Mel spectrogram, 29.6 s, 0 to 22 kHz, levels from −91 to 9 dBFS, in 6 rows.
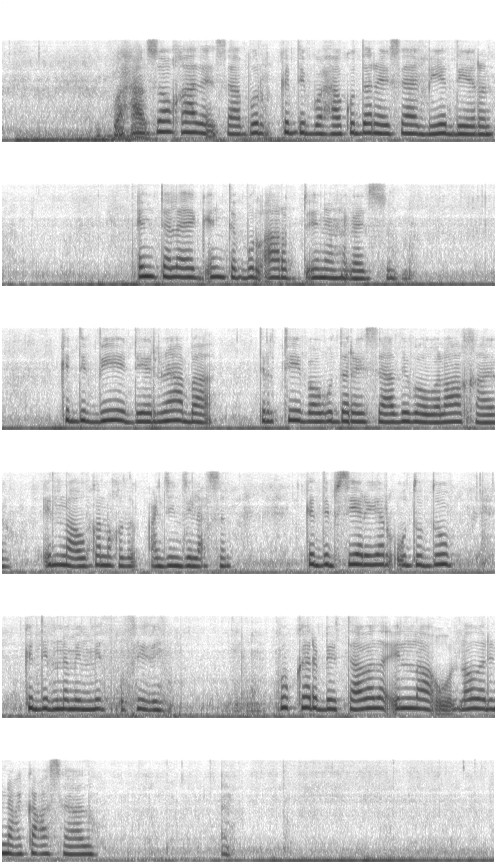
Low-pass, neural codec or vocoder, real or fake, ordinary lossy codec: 7.2 kHz; codec, 16 kHz, 4.8 kbps, FACodec; fake; none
